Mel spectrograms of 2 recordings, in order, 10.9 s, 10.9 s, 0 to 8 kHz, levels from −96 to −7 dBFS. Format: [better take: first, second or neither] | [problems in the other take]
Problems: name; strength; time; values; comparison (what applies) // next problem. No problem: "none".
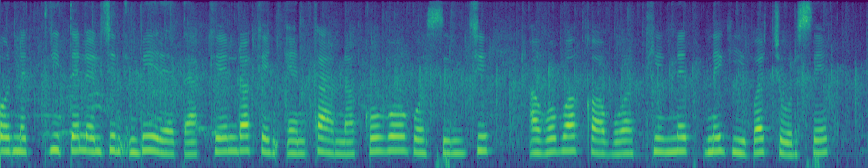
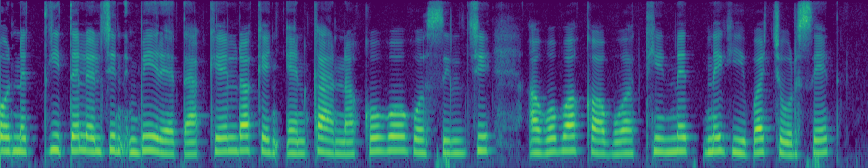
second | background sound (Applause); 15 dB below the speech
